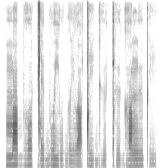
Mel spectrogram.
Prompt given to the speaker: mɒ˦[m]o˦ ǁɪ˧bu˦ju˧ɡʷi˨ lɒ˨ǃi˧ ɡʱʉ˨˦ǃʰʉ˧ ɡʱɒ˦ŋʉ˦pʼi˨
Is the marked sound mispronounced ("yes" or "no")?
yes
